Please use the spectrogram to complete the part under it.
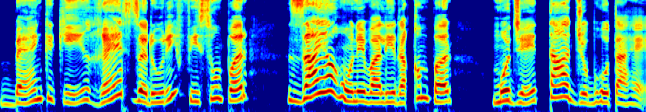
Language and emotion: Urdu, surprised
